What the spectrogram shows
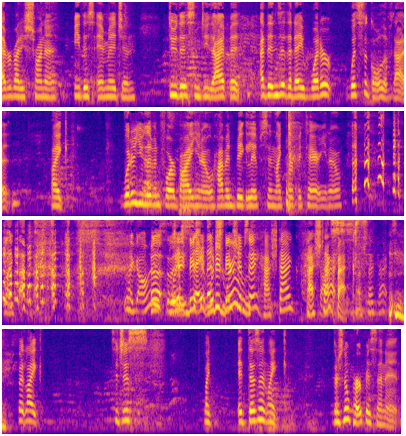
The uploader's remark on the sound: Live from Steubenville South.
